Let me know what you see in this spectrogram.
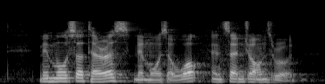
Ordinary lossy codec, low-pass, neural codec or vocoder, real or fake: none; none; codec, 16 kHz, 16 kbps, FreqCodec, larger model; fake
